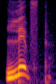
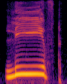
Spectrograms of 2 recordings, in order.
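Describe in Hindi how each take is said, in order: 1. स्वर छोटा और तेज़ है। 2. स्वर लंबा और खिंचा हुआ है।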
